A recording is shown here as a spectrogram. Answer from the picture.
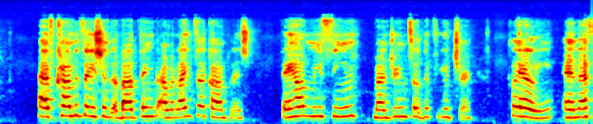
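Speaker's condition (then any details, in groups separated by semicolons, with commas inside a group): Cerebral palsy; cerebral palsy, uses wheelchair; diagnosed at 9 months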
